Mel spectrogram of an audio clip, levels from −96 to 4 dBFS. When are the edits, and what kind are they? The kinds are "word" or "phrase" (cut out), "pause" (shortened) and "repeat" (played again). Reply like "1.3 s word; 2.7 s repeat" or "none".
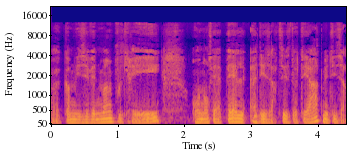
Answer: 1.1 s word; 2.4 s word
